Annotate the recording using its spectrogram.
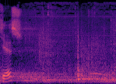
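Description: A man's voice finishes a word at the podium microphone. Then comes a pause of about a second filled with a soft, even rushing noise, and a faint click about one and a half seconds in.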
